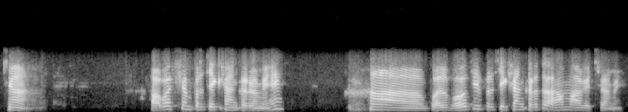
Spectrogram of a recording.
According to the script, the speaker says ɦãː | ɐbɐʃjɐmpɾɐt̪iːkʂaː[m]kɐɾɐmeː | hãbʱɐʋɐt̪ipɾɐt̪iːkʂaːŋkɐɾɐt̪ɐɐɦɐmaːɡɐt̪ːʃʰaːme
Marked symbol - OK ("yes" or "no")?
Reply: no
